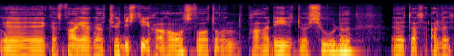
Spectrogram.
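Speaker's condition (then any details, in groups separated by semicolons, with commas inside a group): Deafness with cochlear implant, congenital deafness; cochlear implant surgery at 13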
